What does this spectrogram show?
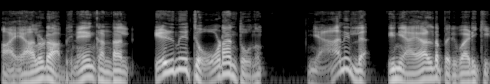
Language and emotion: Malayalam, disgusted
